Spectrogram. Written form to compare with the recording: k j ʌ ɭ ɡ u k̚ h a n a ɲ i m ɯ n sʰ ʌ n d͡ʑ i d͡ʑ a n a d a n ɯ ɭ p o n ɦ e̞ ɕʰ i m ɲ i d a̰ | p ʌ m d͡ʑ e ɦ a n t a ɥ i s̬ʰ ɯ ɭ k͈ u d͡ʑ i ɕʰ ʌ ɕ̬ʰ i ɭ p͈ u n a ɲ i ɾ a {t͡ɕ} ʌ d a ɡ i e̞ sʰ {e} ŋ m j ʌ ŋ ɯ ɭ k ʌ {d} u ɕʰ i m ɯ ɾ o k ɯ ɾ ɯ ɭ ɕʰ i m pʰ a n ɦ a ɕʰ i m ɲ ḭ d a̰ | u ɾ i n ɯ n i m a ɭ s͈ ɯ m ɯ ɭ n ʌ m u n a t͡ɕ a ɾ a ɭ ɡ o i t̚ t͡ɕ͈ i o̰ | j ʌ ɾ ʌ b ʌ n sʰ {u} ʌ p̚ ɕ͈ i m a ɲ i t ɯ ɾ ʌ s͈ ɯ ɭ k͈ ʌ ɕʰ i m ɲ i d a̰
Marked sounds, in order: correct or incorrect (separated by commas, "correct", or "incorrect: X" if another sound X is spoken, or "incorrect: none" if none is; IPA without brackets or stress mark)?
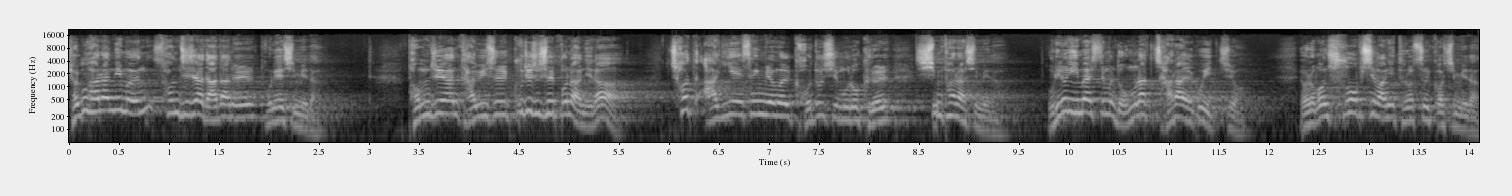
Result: incorrect: t͡ɕʰ, correct, correct, correct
